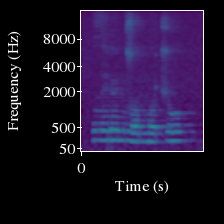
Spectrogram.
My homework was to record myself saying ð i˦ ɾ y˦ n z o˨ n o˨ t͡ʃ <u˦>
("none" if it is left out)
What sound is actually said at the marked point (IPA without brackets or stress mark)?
u˦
